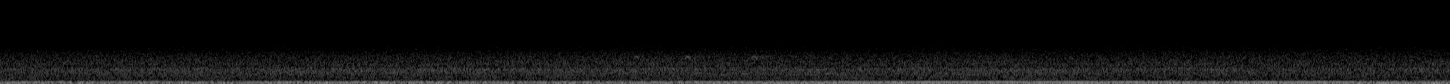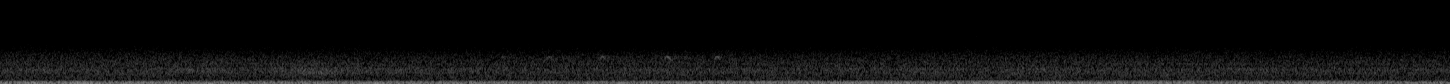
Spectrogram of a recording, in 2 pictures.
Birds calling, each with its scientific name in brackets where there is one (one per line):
American Crow (Corvus brachyrhynchos)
